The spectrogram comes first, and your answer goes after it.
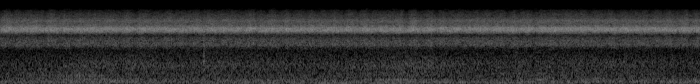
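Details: Cicadas in full chorus: a steady, high-pitched, unbroken buzzing drone that holds at one even level throughout, with no other clear sounds.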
